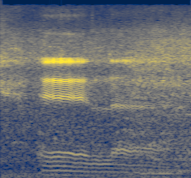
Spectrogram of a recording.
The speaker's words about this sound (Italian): Adesso naturalmente i rumori aumentano perché il traffico comunque a Roma è sempre quello che è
